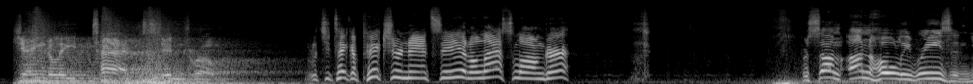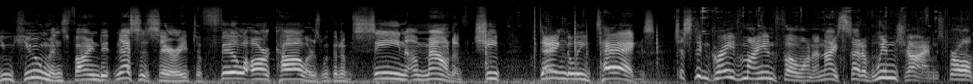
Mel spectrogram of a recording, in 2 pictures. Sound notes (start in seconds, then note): 5.8 flies buzzing; 6.4 chuffs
